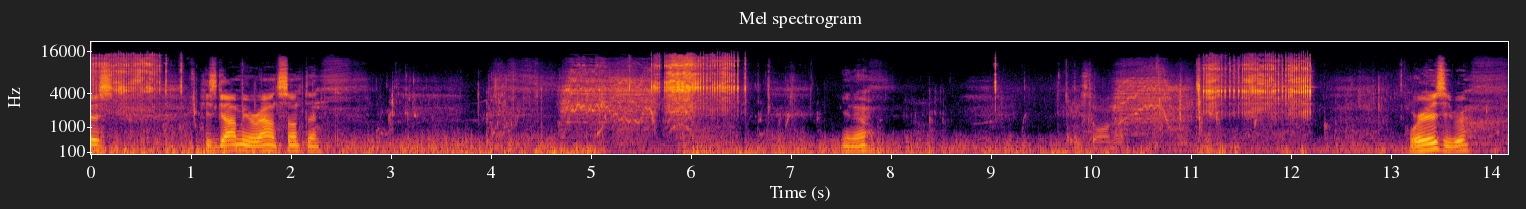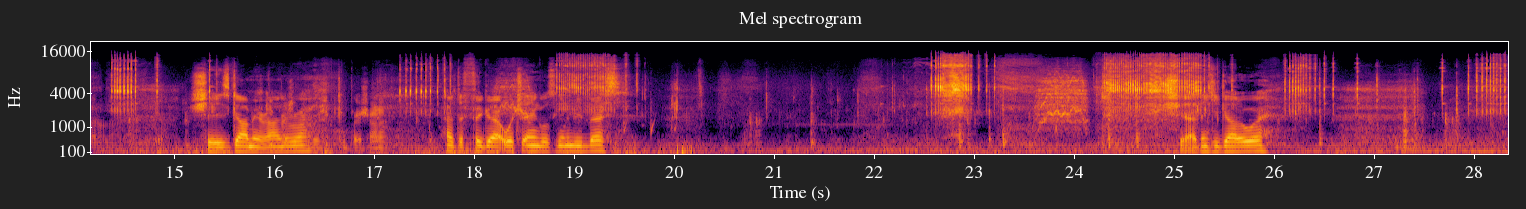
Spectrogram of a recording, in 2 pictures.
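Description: A fishing reel clicks and whirs as its handle is cranked.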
